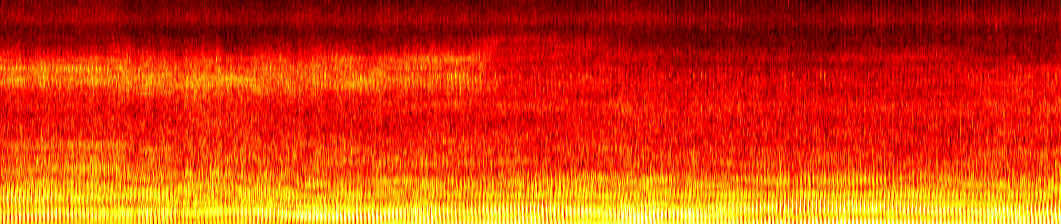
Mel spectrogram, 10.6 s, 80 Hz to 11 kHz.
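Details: Hayter Heritage ride-on tractor mower, petrol, revived after eight years stored in a shed, oil checked, spark plug looks new, run outside: steady single-cylinder chug about 3.5 beats per second, smooth and even; healthy normal running.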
